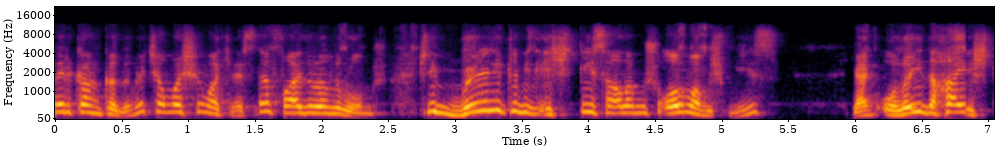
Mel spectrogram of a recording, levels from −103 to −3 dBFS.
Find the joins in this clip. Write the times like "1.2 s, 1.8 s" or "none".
none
